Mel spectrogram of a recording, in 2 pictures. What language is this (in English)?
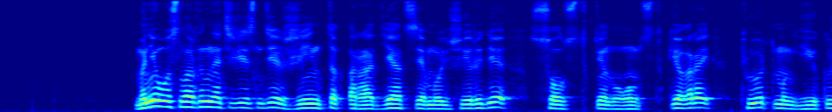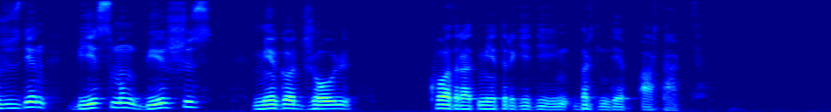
Kazakh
